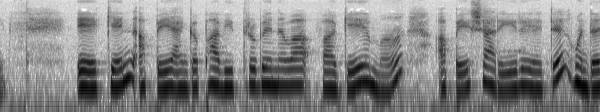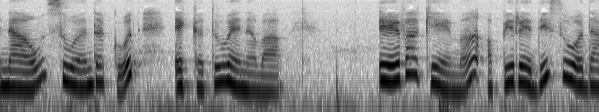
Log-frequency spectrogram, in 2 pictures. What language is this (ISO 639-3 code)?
sin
